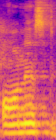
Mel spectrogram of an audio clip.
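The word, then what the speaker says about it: honest: उसके बाद है जी Sadia is dash ऑनेस्ट girl, ऑनेस्ट बच्चे, ये एच इसमें साइलेंट होता है, हम क्या करते हैं, हमने इसे ऑनेस्ट बढ़ना होता है, इसलिए हम इसके साथ एन लगाएंगे।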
